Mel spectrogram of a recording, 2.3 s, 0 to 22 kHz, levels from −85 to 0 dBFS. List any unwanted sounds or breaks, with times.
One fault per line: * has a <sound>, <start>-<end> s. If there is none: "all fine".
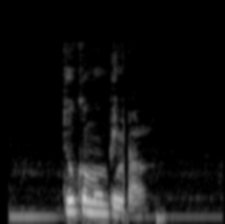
* has a dropout, 1.2-1.3 s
